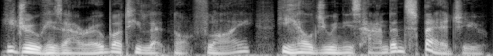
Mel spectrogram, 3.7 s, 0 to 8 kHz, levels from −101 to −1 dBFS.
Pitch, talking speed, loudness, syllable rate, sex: 120 Hz, 290 wpm, -19 LUFS, 5.9 syllables/s, male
